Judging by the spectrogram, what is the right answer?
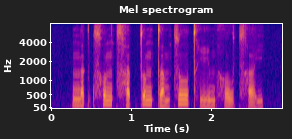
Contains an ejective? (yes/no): no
